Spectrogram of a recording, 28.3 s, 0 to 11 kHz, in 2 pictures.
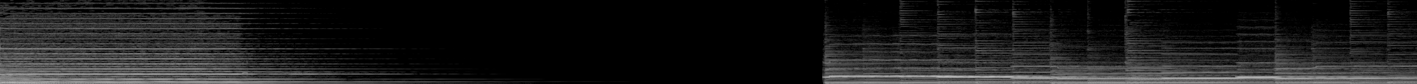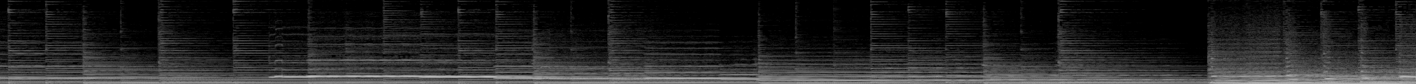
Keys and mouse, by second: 0.1 click, 0.5 g, 1.3 click, 1.8 click, 1.9 shift+middle click, 2.4 click, 2.6 click, 2.8 g, 3.5 right click, 4.0 g, 4.1 g, 4.5 click, 4.7 middle click, 5.0 alt+middle click, 5.1 alt+middle click, 5.4 shift+middle click, 5.9 click, 6.2 shift+middle click, 6.5 click, 7.6 click, 7.8 click, 8.1 alt+z, 8.3 g, 8.8 shift+click, 9.3 g, 10.7 click, 11.6 g, 12.1 right click, 12.5 g, 13.0 click, 13.3 click, 13.4 g, 14.5 click, 14.8 Tab, 15.0 alt+z, 15.1 middle click, 15.6 alt+middle click, 16.1 shift+middle click, 16.4 middle click, 16.6 alt+middle click, 16.8 shift+middle click, 17.2 shift+middle click, 17.4 click, 17.8 ctrl+s, 18.0 shift+middle click, 18.8 middle click, 19.0 click, 19.1 middle click, 19.3 alt+middle click, 19.5 alt+middle click, 19.7 shift+middle click, 19.9 Tab, 20.1 shift+click, 20.3 alt+z, 20.6 click, 20.9 g, 21.1 right click, 21.3 g, 21.9 right click, 22.3 click, 22.5 g, 23.2 click, 23.7 Tab, 24.0 alt+z, 24.1 middle click, 25.1 middle click, 25.6 middle click, 26.0 middle click, 26.2 Tab, 26.3 shift+middle click, 26.6-27.9 middle drag, 28.2 middle click.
